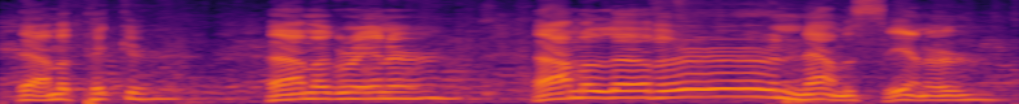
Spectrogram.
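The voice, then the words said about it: Sung in bad American accent. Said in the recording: “Do you always have to use the awful American accent when you sing?”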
